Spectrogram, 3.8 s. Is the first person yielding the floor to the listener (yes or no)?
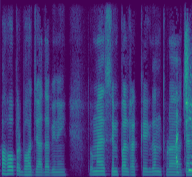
yes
